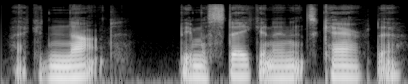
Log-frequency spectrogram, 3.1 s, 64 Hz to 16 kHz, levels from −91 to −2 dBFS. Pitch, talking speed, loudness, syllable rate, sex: 105 Hz, 155 wpm, -21 LUFS, 4.9 syllables/s, male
